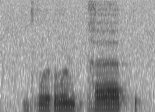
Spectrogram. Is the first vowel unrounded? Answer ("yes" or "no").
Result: no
